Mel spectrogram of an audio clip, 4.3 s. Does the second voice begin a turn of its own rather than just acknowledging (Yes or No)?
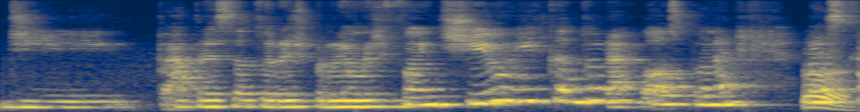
No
